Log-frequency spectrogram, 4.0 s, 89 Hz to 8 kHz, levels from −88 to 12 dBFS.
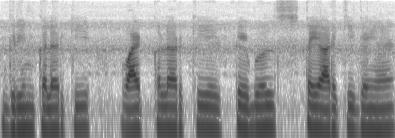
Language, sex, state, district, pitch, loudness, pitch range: Hindi, female, Bihar, Samastipur, 120 Hz, -19 LUFS, 120-125 Hz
